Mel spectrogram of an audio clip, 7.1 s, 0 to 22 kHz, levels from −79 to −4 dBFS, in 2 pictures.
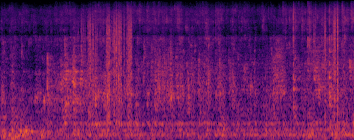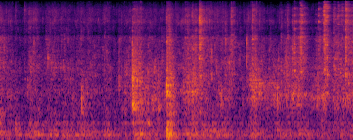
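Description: From 0.71 to 1.32 s, and again from 3.13 to 3.38 s, cable scratch noise sits only a few dB below the sound: dense, uneven crackling bursts. The likely cause is a worn cable or connector being moved, its contact resistance fluctuating rapidly.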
